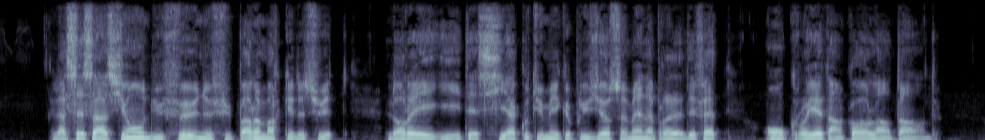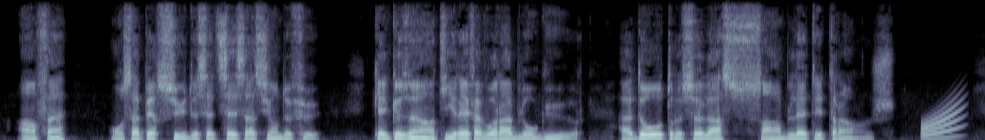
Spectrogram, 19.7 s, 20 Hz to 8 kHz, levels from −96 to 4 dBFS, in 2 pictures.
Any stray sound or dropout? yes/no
yes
